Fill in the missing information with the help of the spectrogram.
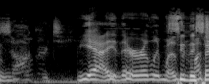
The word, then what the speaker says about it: Socrates: That Socrates, the guy mm-hmm. that played Socrates. – I'm sorry, it's pronounced Socrates. – Socrates.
